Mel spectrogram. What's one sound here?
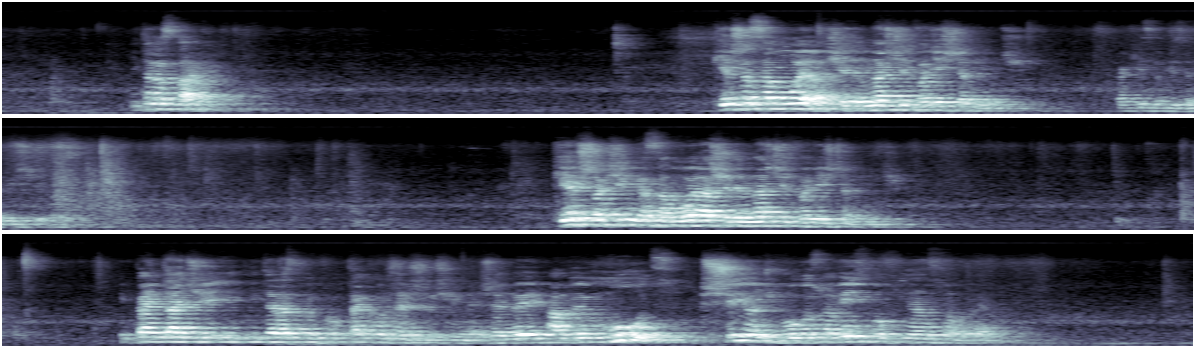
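A man reads aloud slowly from a book in a small echoing room.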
